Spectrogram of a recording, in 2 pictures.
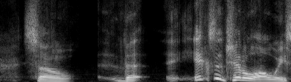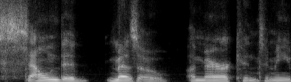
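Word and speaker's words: Ixitxachitl: I used to read words as glyphs instead of phonetically. Okay. And so Ixit because I skipped a syllable.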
